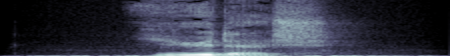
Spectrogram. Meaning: Jewish
- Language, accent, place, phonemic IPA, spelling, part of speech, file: German, Germany, Berlin, /ˈjyːdɪʃ/, jüdisch, adjective, De-jüdisch.ogg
